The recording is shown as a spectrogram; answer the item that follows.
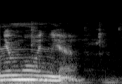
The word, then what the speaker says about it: pneumonia: every time we have the knen we don't pronounce the k all about P like in pneumonia right yeah so that's another pattern which is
